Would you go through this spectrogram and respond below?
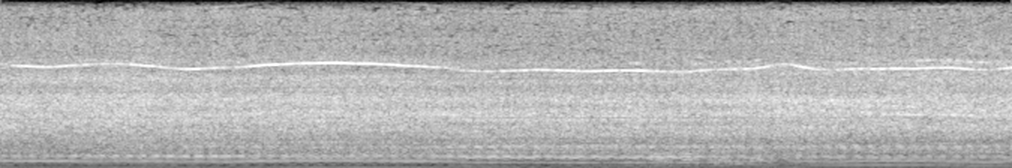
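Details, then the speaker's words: Circular saw cutting stock at the limit of its depth capacity with an unsuitable blade. Loud high whine drops slightly in pitch as the motor loses rpm. Burn marks left on the cut. Motor bogging under load. "Ah, franchement, je m'attendais à... On entend le moteur qui descend en tour minute. Je pensais que ça allait être pire."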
